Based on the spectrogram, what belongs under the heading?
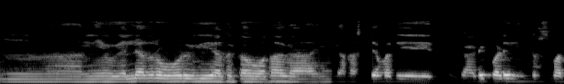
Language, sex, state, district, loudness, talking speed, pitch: Kannada, male, Karnataka, Bijapur, -23 LUFS, 140 wpm, 135 Hz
